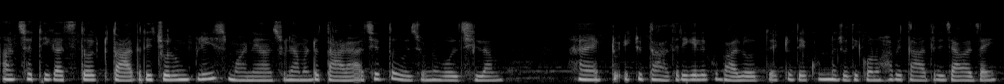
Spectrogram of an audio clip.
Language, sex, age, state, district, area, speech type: Bengali, female, 18-30, West Bengal, Jalpaiguri, rural, spontaneous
